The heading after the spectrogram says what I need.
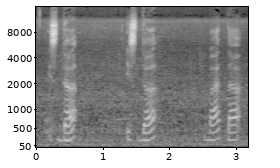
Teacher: And next is the glutal. At ang paraan ng articulasyon nito ay pasara na walang tunog. So impit siya.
